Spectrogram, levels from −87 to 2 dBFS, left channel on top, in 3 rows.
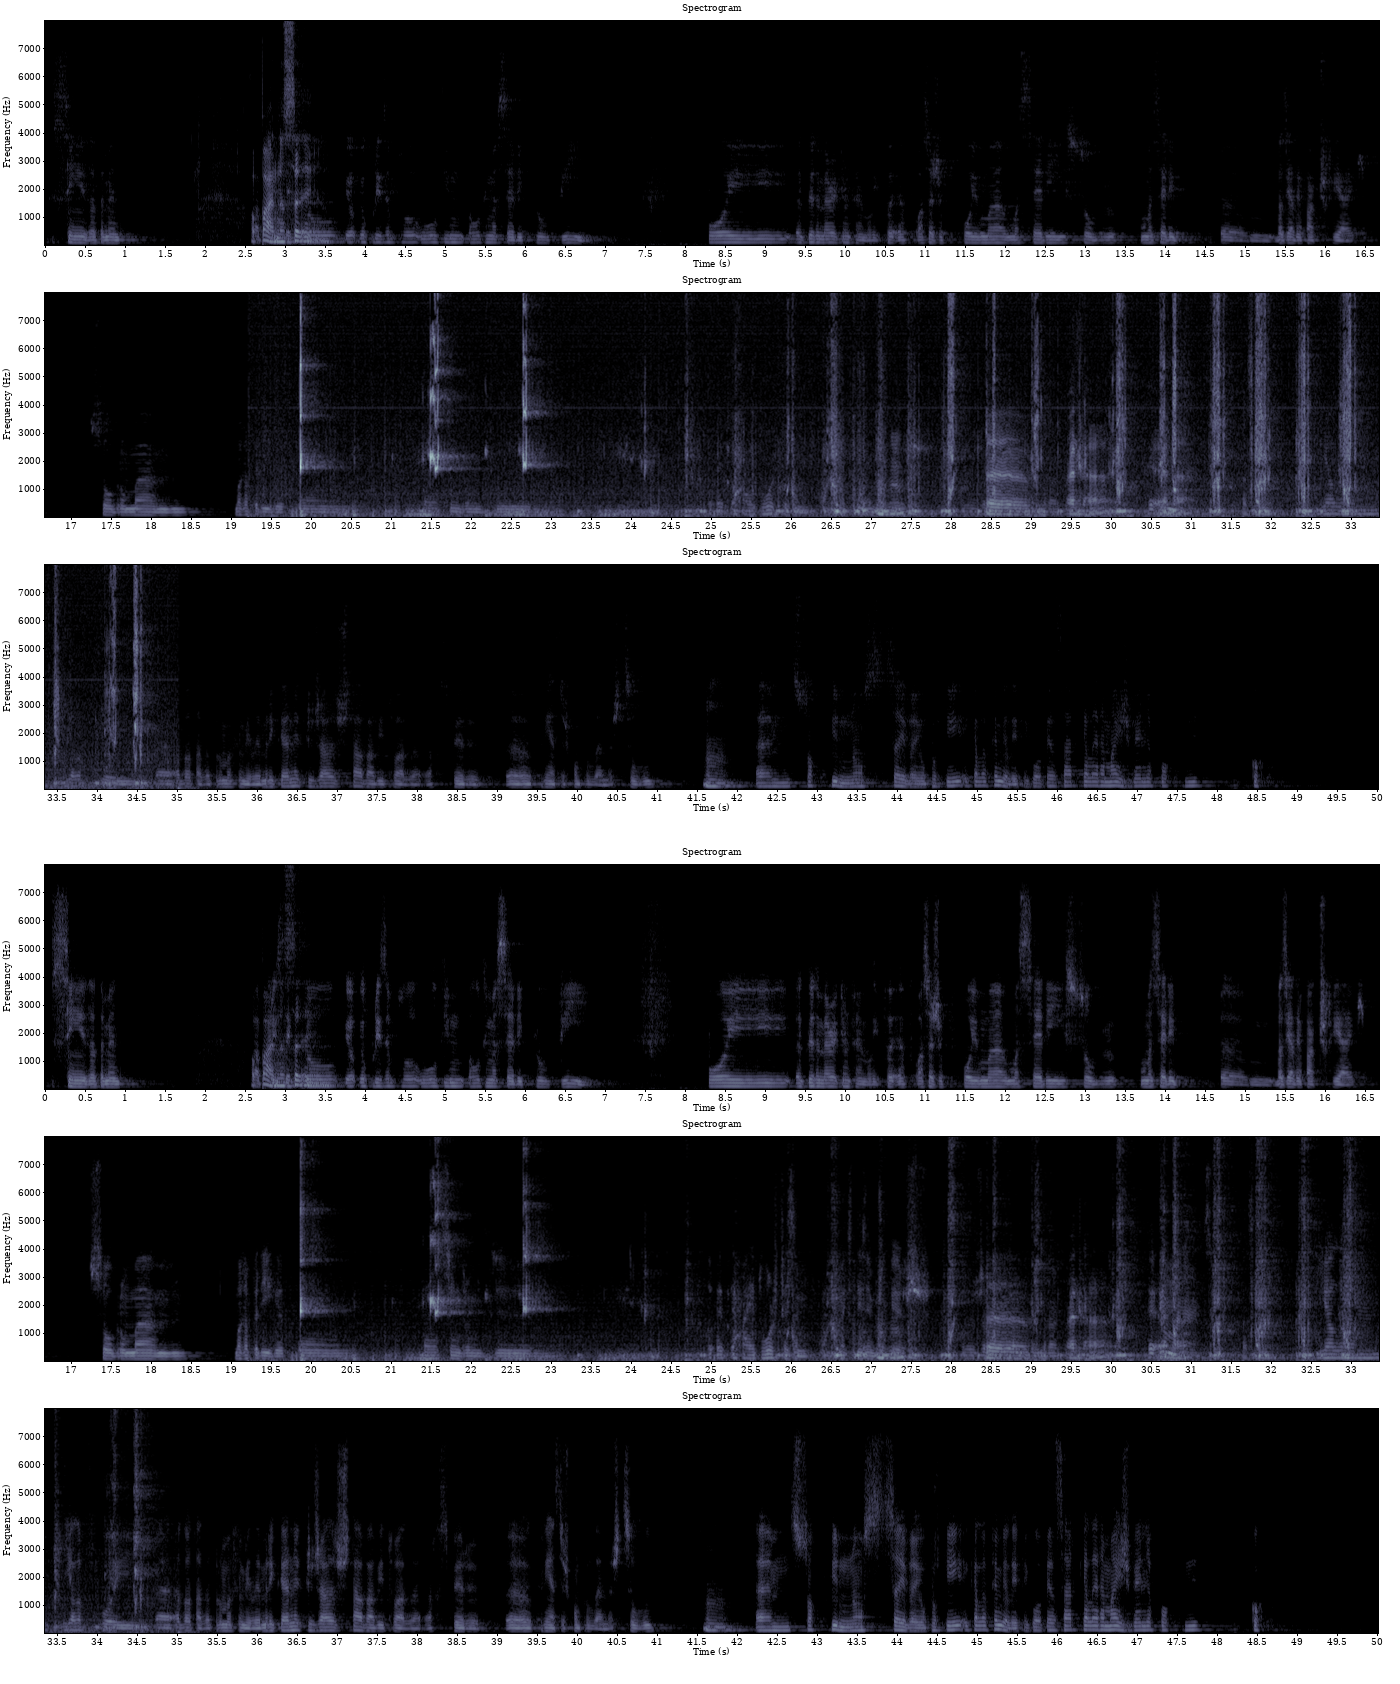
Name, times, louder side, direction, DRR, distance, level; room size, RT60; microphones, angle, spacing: voice 1, 0.1-1.0 2.6-6.8 7.5-7.8 8.3-13.4 13.7-14.2 14.7-16.5 17.2-18.5 19.1-20.6 21.4-23.2 24.9-27.7 28.1-29.4 30.5-31.4 32.6-38.8 39.1-41.0 42.2-47.8 48.5-48.6, right 4 dB, 75° right, 16 dB, 0.7 m, -52 dB
voice 2, 2.7-3.5 27.1-27.4 28.4-29.1 29.4-30.1 30.5-31.0 31.6-32.1 41.6-41.9, left 3 dB, 50° left, 11 dB, 1.1 m, -46 dB
sound 1, 19.2-35.0, left 8 dB, 70° left, 0.7 m, -43 dB
26.5 x 14.5 x 6.7 m, 1.1 s
head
